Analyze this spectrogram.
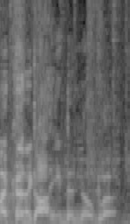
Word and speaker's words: Denogla: I could Dahi Denogla.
